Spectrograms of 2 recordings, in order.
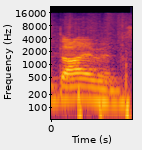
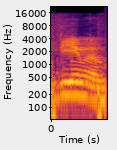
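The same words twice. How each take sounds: First: Said in the usual way. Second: Diamond said as "DEE-mond"; mispronounced Diamond. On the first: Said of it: "but I know it's Diamond". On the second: Real, not acted. Streamer owning up to a viewer's misread name, Diamond mispronounced "DEE-mond". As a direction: say Diamond with "dee" in place of "die". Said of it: "I keep calling you Diamond, but I know it's Diamond".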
